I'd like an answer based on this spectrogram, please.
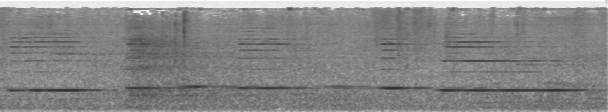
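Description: Stone sound sculpture (pietra sonora) rubbed by hand, giving a delicate sustained singing tone that steps between a few close pitches, each note held for about a second. A soft swish of rubbing rises briefly under the tone about a second and a half in.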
